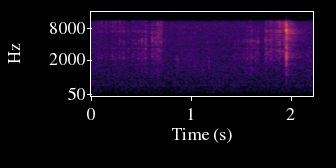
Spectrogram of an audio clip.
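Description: A single quiet snip of scissors cutting quilt binding fabric near the end, preceded by soft rustling and handling in an otherwise quiet space.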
